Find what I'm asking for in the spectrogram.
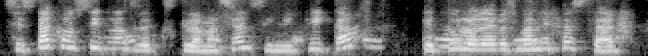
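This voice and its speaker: A woman's voice: high-pitched, expressive, no room sound. Patient woman teacher checking in constantly. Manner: explains patiently, tags sentences with quick checking questions; reads example sentences with acted feeling. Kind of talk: online class lesson. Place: online class from home.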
